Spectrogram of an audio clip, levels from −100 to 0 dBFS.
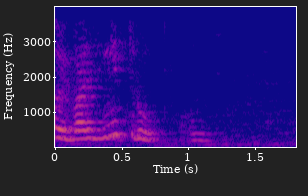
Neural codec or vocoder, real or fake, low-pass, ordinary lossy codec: none; real; 3.6 kHz; AAC, 32 kbps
